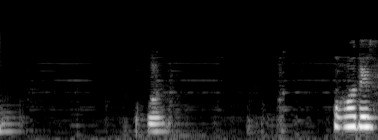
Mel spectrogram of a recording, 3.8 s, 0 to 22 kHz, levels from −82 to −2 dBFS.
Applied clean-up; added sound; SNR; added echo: neural mask model DeepFilterNet 3.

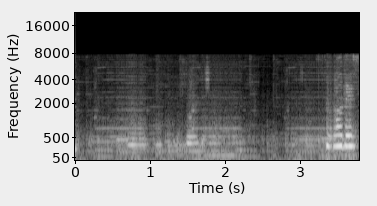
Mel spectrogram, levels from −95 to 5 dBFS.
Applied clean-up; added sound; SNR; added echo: neural separator model SepFormer DNS4.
